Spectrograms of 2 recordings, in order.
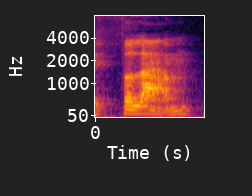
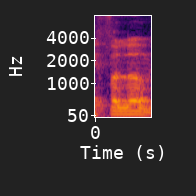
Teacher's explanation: again it's sort of like a silent H and you don't say Fullham You say Full-hum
